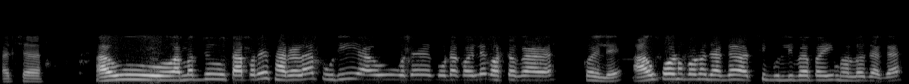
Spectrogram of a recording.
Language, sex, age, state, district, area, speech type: Odia, male, 30-45, Odisha, Cuttack, urban, conversation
